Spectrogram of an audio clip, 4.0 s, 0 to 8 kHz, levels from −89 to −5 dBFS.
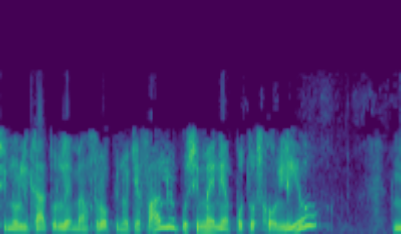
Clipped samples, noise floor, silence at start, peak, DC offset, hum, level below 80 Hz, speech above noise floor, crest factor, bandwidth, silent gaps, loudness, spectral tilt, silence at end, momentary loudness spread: under 0.1%; -55 dBFS; 0 s; -10 dBFS; under 0.1%; none; -70 dBFS; 29 dB; 16 dB; 5.4 kHz; none; -27 LUFS; -10 dB/octave; 0 s; 4 LU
